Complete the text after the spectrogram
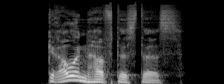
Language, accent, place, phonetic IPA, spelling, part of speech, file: German, Germany, Berlin, [ˈɡʁaʊ̯ənhaftəstəs], grauenhaftestes, adjective, De-grauenhaftestes.ogg
- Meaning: strong/mixed nominative/accusative neuter singular superlative degree of grauenhaft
